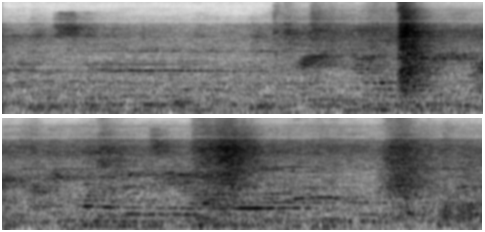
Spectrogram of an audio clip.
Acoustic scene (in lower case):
cafe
